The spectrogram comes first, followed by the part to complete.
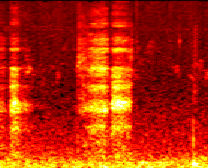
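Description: A person's sharp, breathy gasps: a short one at the start and a longer double gasp about a second in.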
